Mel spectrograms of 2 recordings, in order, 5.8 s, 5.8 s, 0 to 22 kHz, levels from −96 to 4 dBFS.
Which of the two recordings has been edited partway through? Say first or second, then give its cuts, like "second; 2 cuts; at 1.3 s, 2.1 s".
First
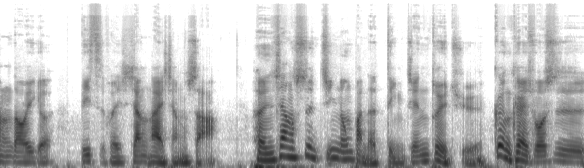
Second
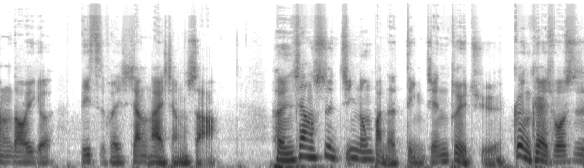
first; 1 cut; at 2.5 s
